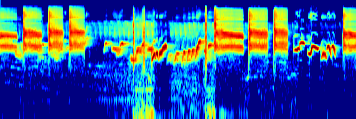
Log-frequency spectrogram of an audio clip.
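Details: White-rumped shama singing excitedly, harsh rasping blasts alternating with rising whistled runs and quick slurred notes, its song filled with mimicked calls like sogon and kunti.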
